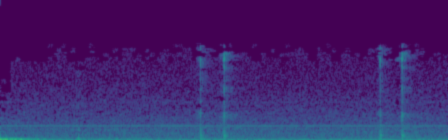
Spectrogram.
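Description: Faint computer mouse clicks over near-silent room tone: a quick pair about halfway through and a single click near the end.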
